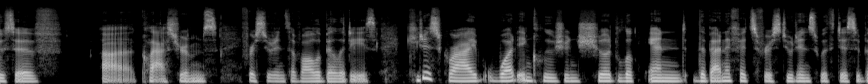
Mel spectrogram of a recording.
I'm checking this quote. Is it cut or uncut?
cut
